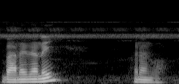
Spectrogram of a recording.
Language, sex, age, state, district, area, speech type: Bodo, male, 30-45, Assam, Chirang, rural, spontaneous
